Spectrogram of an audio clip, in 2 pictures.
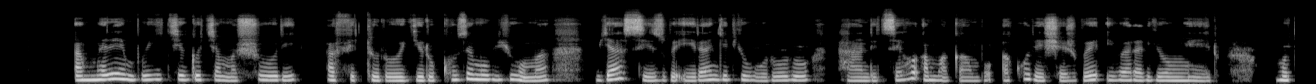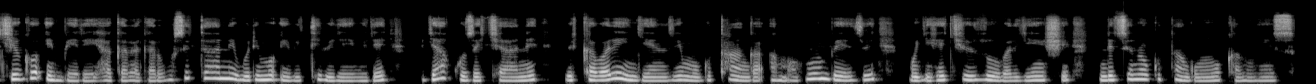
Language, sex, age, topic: Kinyarwanda, female, 36-49, education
